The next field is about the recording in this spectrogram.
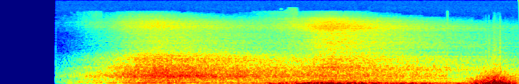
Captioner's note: graphics whoosh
